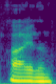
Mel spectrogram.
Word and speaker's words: island: Island diye okunuyor.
